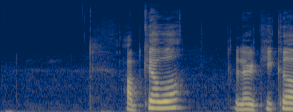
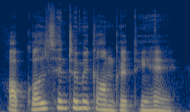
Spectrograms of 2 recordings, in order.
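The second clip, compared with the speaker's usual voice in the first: ordinary talk, nothing marked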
